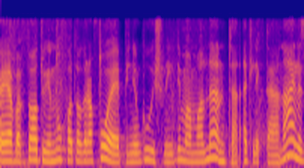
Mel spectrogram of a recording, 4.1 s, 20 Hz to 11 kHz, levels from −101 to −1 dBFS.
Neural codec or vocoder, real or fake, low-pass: codec, 16 kHz, 1 kbps, X-Codec, HuBERT features, trained on LibriSpeech; fake; 7.2 kHz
